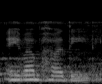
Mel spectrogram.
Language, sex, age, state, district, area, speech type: Sanskrit, female, 18-30, Kerala, Malappuram, urban, spontaneous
